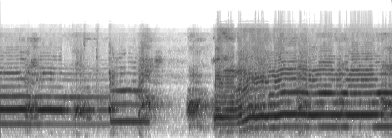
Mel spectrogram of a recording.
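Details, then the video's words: Pet dog reacting while listening to another dog's bark; sustained, tonal howling with rich harmonics, a few short rising yips early on, then a long steady howl that climbs slightly and holds its pitch. "Dog listening to another dogs bark"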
